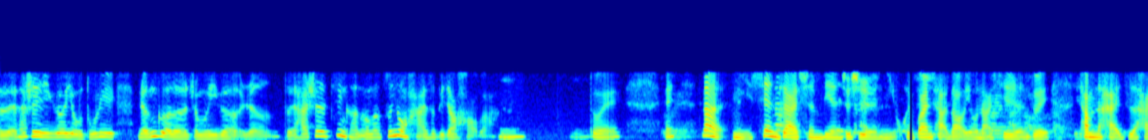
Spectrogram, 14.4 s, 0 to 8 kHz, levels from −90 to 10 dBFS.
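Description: Speech carrying an echo leak, a faint-to-moderate copy of the talk trailing it by 875 ms, at 7.12–7.38, 8.25–8.71, 9.2–9.27, 9.66–10.09, 10.45–11.75 and 12.33–13.85 s. The fixed long delay marks it as likely loudspeaker pickup escaping echo cancellation rather than room reverberation. Packet loss filled with silence cuts a clean 40 ms hole at 11.36–11.40 s, whose hard edges set it apart from the smooth concealment that fills gaps with synthesised sound.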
